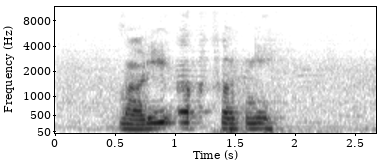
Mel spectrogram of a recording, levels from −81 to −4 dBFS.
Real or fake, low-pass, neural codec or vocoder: fake; 10.8 kHz; codec, 44.1 kHz, 3.4 kbps, Pupu-Codec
